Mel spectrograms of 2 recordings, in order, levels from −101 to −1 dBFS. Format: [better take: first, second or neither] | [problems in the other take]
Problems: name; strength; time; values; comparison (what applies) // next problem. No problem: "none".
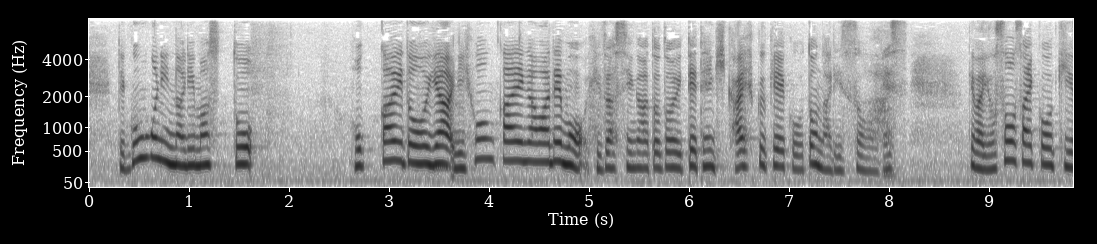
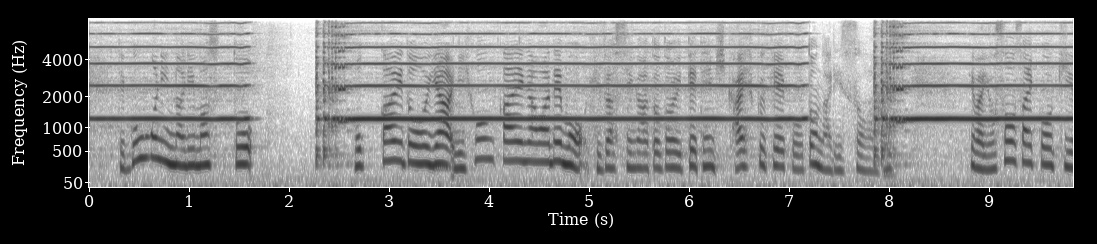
first | background sound (Bowed string instrument); 4 dB above the speech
